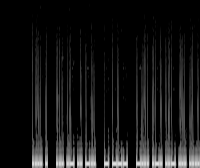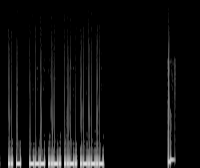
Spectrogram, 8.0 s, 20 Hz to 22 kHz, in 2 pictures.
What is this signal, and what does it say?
Morse code, heard as a keyed tone, about 44 wpm, 700 Hz. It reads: HE SAID TO BRUSH IT OFF.
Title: Sentences from Top 1100 Words 45wpm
